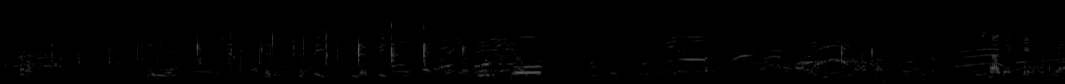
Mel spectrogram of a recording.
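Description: Faint, distant voices of players calling out on a soccer field during play, with scattered short clicks.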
